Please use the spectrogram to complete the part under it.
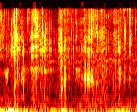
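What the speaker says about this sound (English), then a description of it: "I'm chewing into the mic." Crunchy chewing right up against a microphone, a close, wet run of bites and mashing that goes on steadily for about a second and a half, with no one talking.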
